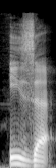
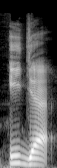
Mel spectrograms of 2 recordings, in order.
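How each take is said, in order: First: The middle consonant is a 'z' sound. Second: The middle consonant is a 'j' sound. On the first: "banyak orang melafalkan jadi zai, Salah" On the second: "Atau jadi huruf jim"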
